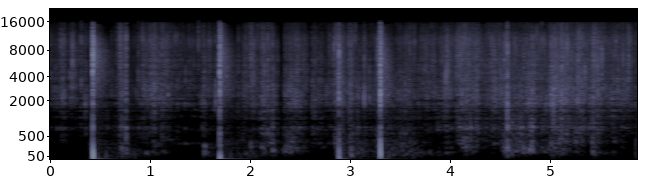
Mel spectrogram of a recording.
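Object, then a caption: Plastic bubble wrap. Fingertips pinch clear plastic bubble wrap and pop the bubbles. Sharp, bright snaps stand out over steady, high-pitched crinkling and rustling of the plastic between them.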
